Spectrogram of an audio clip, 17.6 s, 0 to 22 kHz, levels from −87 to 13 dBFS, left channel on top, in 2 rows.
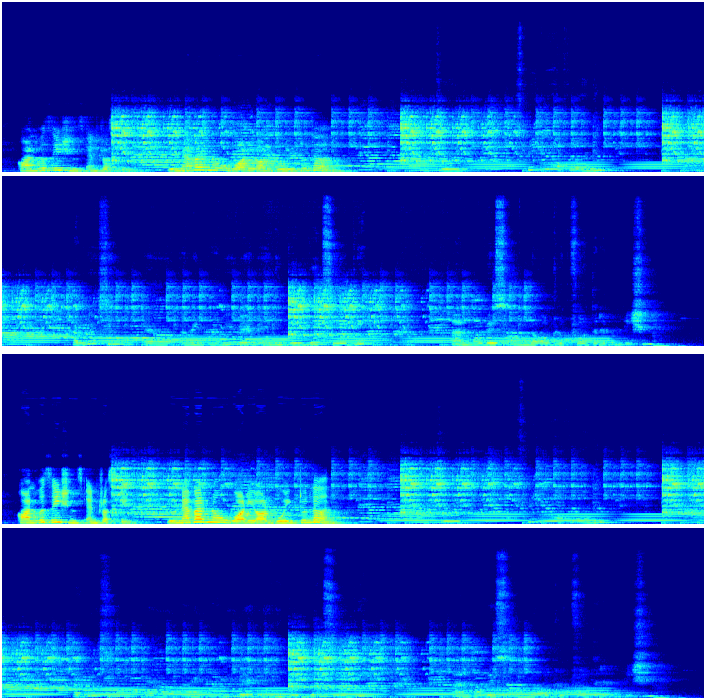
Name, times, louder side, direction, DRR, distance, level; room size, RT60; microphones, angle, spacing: voice 1, 0.2-1.7 2.1-4.2, right 7 dB, 90° right, 14 dB, 0.3 m, -25 dB
sound 1, 1.2-16.4, equal, 5° left, 0.4 m, -38 dB
sound 2, 3.8-4.7 9.3-9.5 10.2-11.4, right 1 dB, 25° right, 1.2 m, -48 dB
sound 3, 4.6-16.4, right 3 dB, 50° right, 0.8 m, -45 dB
voice 2, 5.4-5.8 6.4-7.5 9.5-13.3 14.3-17.1, left 3 dB, 70° left, 0 dB, 0.4 m, -40 dB
7.2 x 2.7 x 2.3 m, 1.0 s
head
